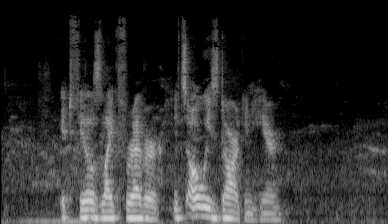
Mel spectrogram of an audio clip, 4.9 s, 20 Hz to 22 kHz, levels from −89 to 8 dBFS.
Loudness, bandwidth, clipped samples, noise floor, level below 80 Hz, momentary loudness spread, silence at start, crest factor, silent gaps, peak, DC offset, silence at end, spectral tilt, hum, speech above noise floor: -18 LUFS; 12.5 kHz; under 0.1%; -53 dBFS; -42 dBFS; 13 LU; 0.45 s; 16 dB; none; -2 dBFS; under 0.1%; 1.35 s; -7 dB/octave; none; 36 dB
